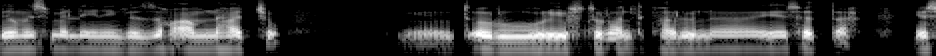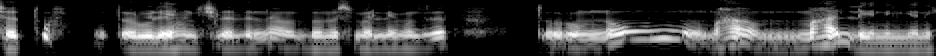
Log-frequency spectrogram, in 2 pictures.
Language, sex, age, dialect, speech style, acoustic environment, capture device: Amharic, male, 25-34, Ethiopia - Addis Ababa, relaxed, silence; nature, mobile / Linux / Chrome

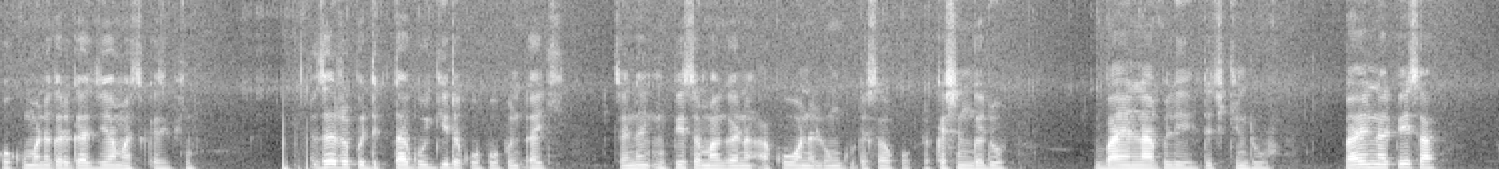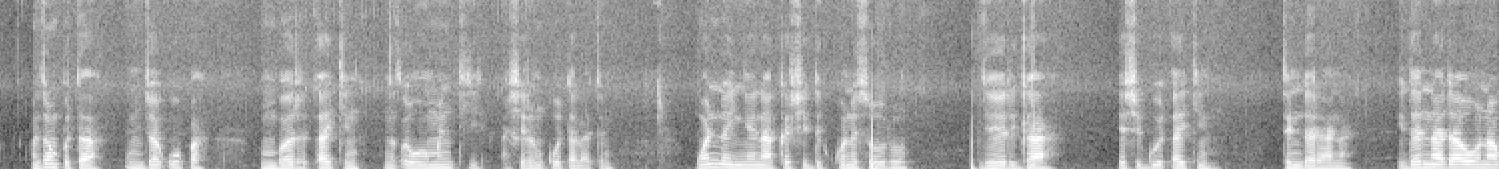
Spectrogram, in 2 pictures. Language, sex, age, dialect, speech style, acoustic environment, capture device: Hausa, male, 18-24, Nigeria - Kano, relaxed, nature, mobile / Linux / Chrome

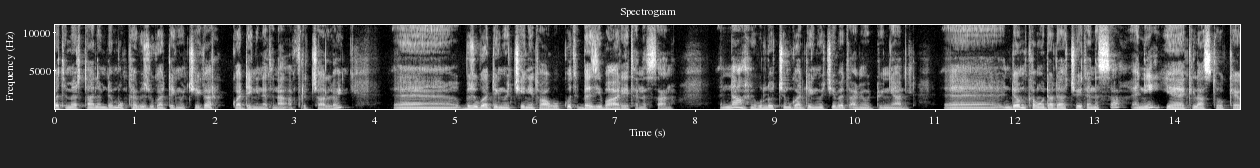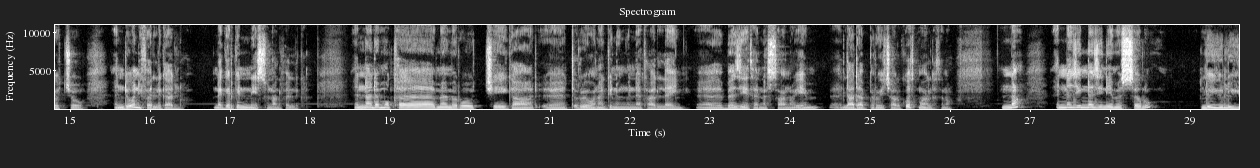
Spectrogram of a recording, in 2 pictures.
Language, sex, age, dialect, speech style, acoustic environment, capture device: Amharic, male, 18-24, Ethiopia - Gojjam, happy; relaxed; excited; focused, silence, mobile / Linux / Chrome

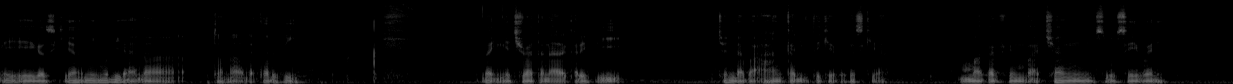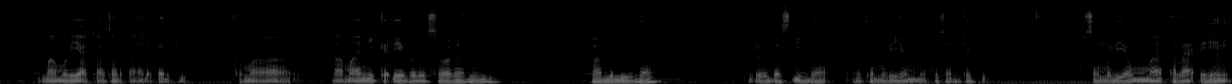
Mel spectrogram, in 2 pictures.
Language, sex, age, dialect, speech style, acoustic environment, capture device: Hausa, male, 25-34, Nigeria - Nigerian Standard, happy; focused, silence, mobile / Linux / Chrome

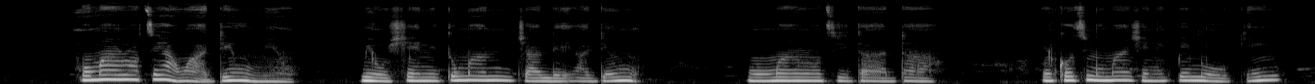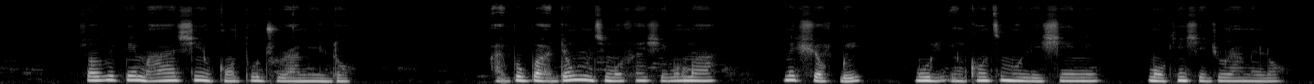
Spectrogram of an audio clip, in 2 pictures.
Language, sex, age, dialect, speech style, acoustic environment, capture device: Yoruba, male, 18-24, Nigeria - Lagos Yoruba, happy, silence; appliances, mobile / Linux / Chrome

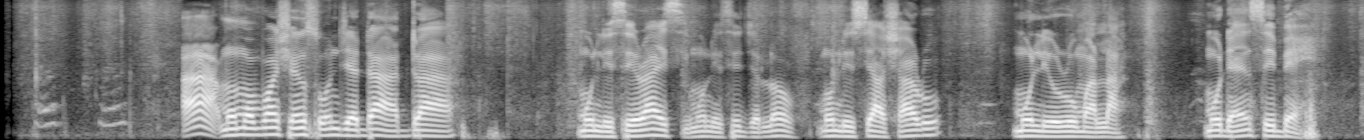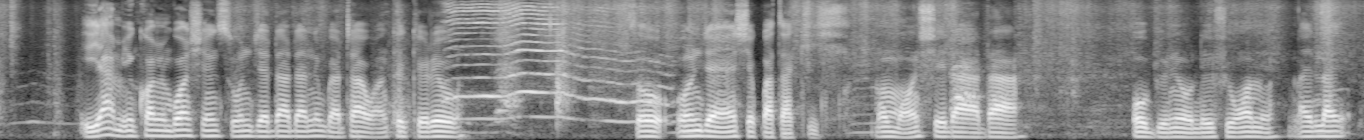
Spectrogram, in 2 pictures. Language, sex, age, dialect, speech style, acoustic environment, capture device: Yoruba, male, 35-44, Nigeria - Ibadan, happy; relaxed, nature, mobile / Linux / Chrome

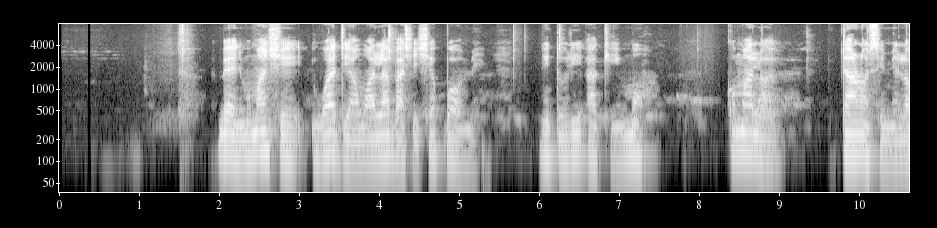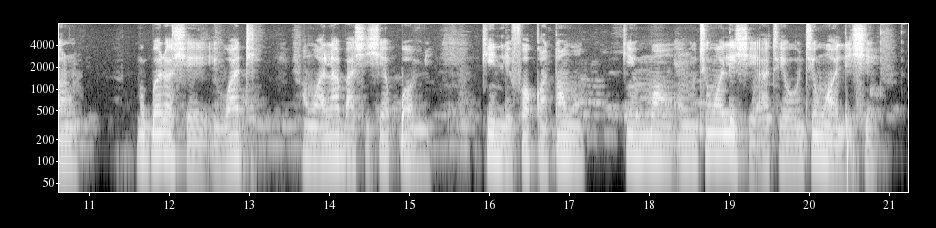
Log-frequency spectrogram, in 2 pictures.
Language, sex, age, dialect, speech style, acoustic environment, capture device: Yoruba, male, 25-34, Nigeria - Lagos Yoruba, anxious, silence, mobile / Linux / Chrome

